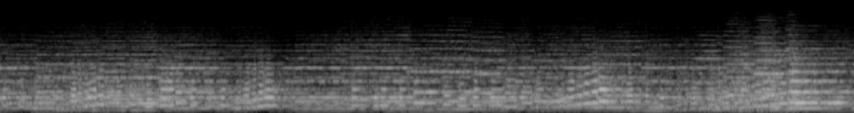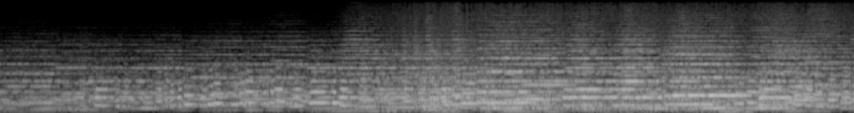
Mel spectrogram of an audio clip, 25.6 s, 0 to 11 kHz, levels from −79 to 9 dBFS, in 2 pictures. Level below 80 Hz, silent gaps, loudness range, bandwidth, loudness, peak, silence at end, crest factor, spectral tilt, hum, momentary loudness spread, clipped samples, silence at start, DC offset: -44 dBFS; none; 9 LU; 10.5 kHz; -21 LUFS; -4 dBFS; 0 s; 16 dB; -6.5 dB/octave; none; 11 LU; under 0.1%; 0 s; under 0.1%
